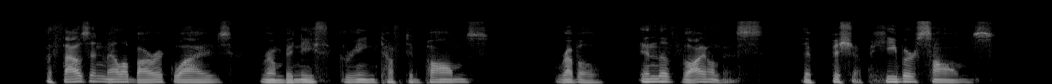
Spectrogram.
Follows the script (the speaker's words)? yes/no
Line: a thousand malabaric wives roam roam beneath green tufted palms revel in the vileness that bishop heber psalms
no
